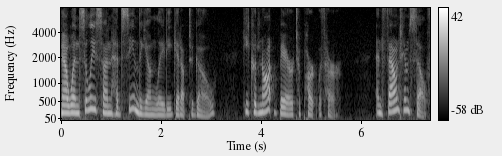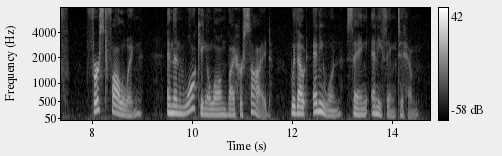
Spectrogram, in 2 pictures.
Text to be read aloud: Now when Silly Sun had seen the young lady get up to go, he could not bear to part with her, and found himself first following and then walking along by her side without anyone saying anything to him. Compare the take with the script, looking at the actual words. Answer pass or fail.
pass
